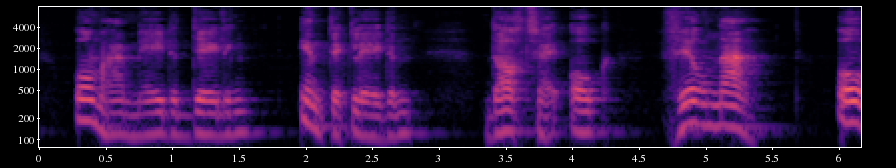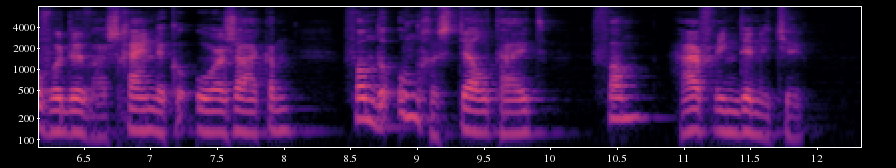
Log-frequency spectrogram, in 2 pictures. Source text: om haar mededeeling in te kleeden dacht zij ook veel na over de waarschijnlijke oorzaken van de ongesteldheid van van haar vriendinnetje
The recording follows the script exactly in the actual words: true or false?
false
